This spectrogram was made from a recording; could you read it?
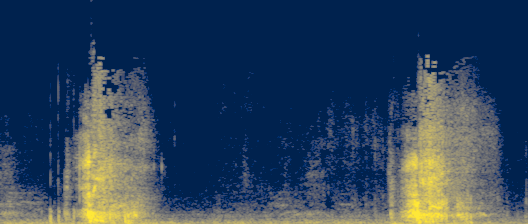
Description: Muffling my loud sneezes by pressing my face into a towel.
